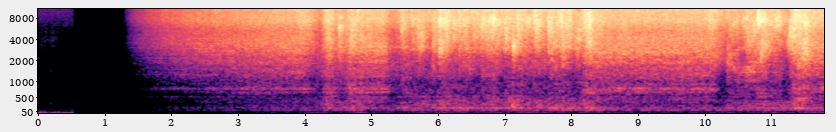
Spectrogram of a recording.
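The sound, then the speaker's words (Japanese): Water runs from a tap to wet hair during a hair wash at a salon basin. After a brief silence it swells in and settles into a steady, broad hissing flow. “それじゃあ髪の毛を濡らしていきますね。”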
